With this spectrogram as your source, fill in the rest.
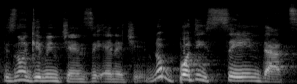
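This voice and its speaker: Woman, low voice, very lively pitch, opinionated, TV panel discussion. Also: brisk, slight background noise. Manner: opinionated, emphatic, acts out quoted speech. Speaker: TV talk show panelist. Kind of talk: studio discussion.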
